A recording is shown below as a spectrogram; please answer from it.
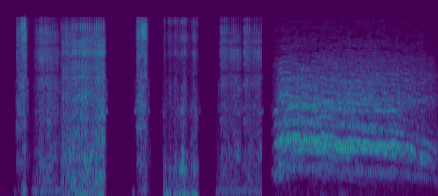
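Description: Animated logo intro sound effects: four short noisy swishes in quick succession, then a sustained ringing tone with several overtones that drifts slightly downward and begins to fade near the end.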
